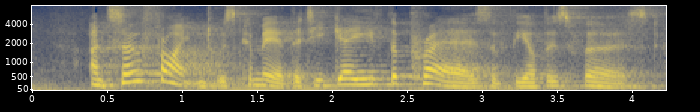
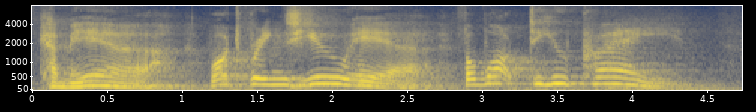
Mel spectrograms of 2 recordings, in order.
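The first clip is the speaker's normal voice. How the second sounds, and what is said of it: Wise, God-like character voice. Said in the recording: “I can't do the voice of God, really. I'll just do my best. I'll do that wise voice.”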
